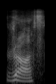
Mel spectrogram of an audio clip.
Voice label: "wrath", Indian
